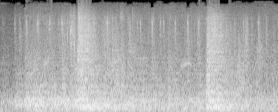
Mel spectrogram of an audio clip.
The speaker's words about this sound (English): Reeling back, … deliberately bangs his head on a metal locker.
